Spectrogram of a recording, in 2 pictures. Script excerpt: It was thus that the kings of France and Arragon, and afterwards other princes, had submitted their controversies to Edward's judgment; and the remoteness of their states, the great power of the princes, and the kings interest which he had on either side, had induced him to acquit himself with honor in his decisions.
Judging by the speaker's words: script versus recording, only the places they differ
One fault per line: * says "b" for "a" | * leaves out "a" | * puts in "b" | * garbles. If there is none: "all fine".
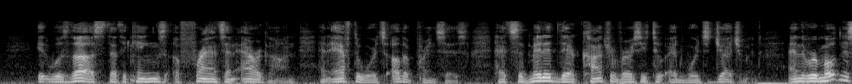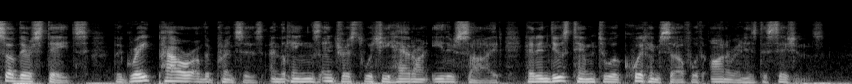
all fine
